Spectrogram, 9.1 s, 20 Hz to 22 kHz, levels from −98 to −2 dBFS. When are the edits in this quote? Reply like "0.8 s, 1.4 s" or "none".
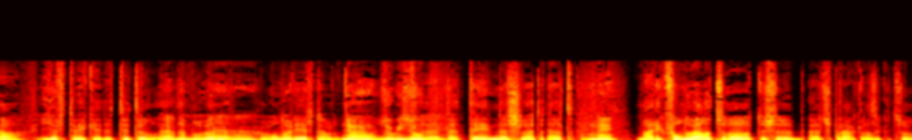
5.5 s, 7.2 s, 8.0 s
